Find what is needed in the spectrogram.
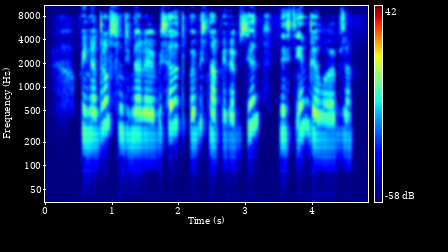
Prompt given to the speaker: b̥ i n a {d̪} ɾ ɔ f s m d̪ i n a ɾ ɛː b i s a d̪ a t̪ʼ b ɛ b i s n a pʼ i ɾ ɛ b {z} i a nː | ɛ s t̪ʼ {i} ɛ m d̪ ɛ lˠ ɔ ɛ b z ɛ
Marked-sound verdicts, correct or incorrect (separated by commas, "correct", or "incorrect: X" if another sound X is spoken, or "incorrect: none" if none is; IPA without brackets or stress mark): correct, correct, correct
